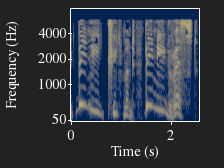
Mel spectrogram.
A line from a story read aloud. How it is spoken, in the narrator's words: sputtered Madame Pomfrey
